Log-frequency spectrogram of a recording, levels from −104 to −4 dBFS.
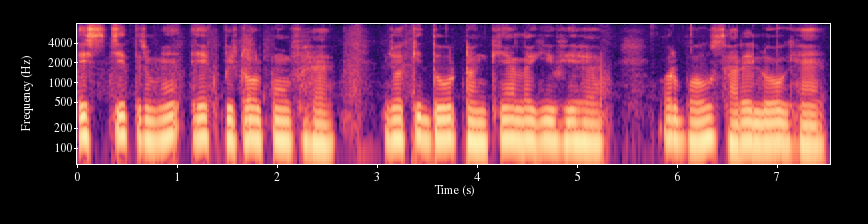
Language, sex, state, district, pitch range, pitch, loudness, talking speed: Hindi, male, Jharkhand, Palamu, 125-135 Hz, 130 Hz, -15 LUFS, 145 wpm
